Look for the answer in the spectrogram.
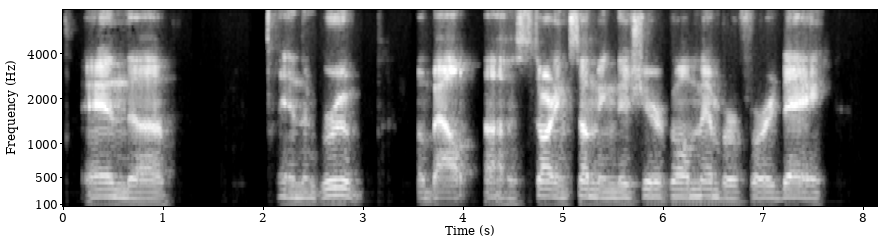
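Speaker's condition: ALS; difficulty speaking for long periods

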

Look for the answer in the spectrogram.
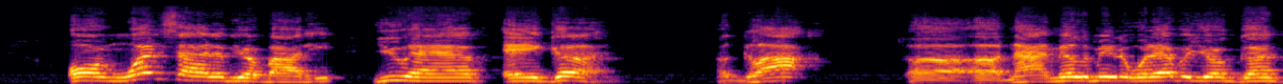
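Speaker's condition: No condition

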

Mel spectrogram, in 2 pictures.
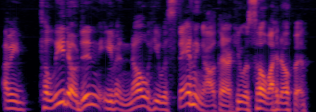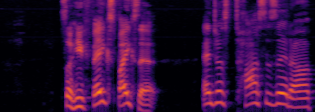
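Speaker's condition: No condition

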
